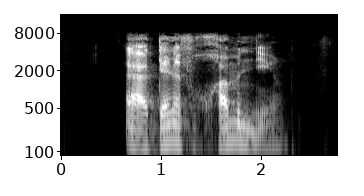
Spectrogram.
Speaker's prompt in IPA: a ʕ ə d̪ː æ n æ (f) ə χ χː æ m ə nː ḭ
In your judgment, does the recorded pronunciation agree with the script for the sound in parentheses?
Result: yes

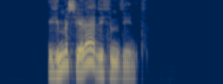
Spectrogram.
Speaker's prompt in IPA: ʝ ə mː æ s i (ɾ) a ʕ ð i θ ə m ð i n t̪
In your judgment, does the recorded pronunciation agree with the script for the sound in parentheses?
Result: yes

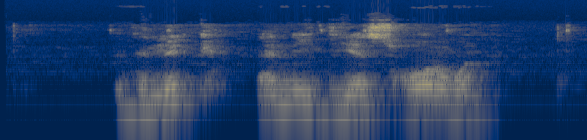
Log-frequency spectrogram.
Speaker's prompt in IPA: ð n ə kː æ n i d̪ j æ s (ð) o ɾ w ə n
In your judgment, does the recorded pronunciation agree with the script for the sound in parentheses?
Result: no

